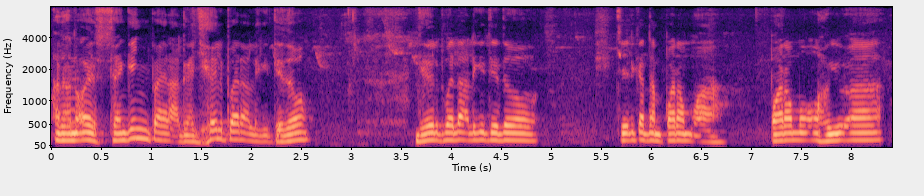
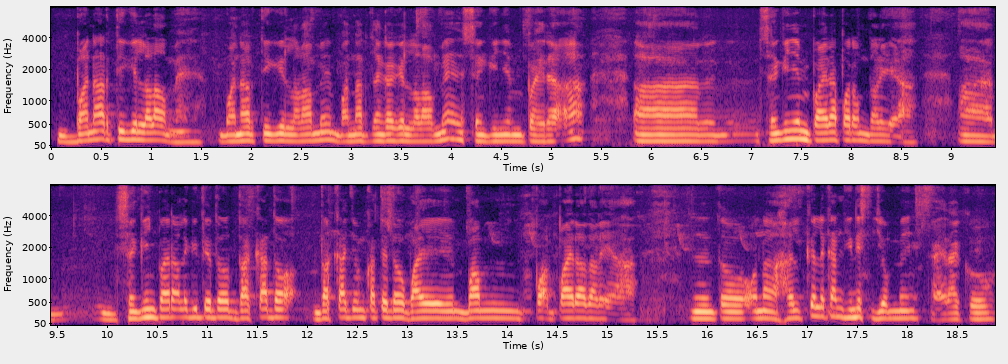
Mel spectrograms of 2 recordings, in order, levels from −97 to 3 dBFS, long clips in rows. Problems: background sounds at intervals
